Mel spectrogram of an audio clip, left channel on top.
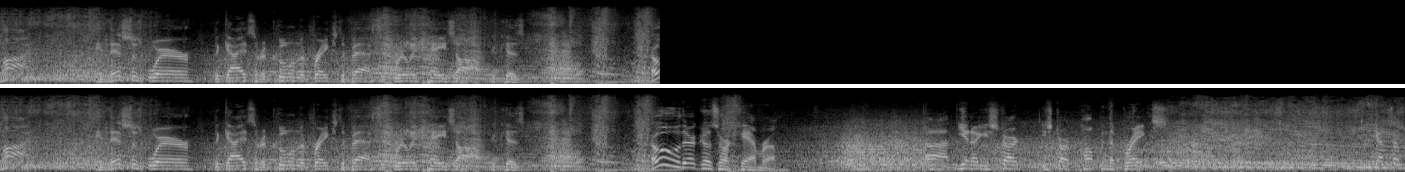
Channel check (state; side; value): drops out; left; at 6.6 s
